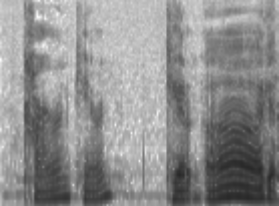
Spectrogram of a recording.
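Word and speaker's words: cairn: Not Karen like the girl's name. C A I R N. Karen.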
